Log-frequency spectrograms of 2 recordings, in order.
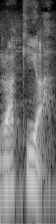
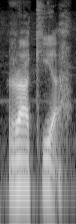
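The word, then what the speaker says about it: rakija: उच्चारण किया जाता है . यह लिखा हुआ है और के आई जे, राकिया, राकिया .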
